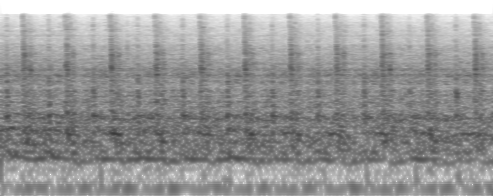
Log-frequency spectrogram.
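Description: Sewing machine stitching a French seam, a steady fast mechanical whir with a rapid even needle rhythm, close and continuous.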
